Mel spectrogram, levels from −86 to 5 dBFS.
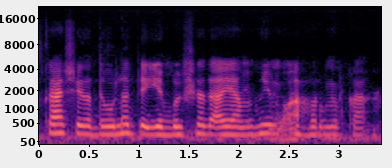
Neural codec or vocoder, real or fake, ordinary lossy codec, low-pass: codec, 44.1 kHz, 2.6 kbps, SNAC; fake; none; none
